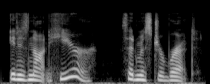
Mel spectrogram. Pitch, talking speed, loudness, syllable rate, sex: 220 Hz, 200 wpm, -16 LUFS, 4.8 syllables/s, female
